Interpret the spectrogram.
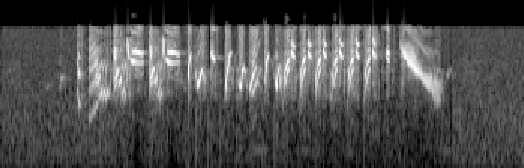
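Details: European goldfinch song used to tutor young birds: a continuous two-and-a-half-second run of fast, liquid twitters, tinkling trills and buzzy notes, ending in a sweeping downward slur.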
